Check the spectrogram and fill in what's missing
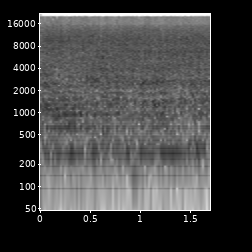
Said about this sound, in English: he's flushing the toilet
